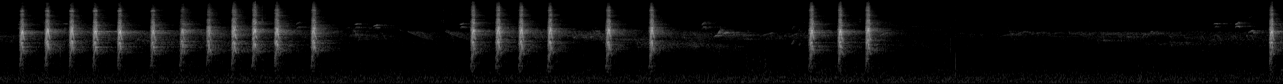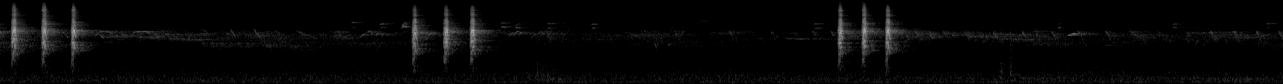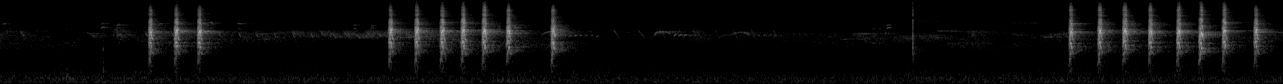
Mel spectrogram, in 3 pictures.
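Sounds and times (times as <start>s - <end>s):
birds in woodland: 0.0s - 38.4s.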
